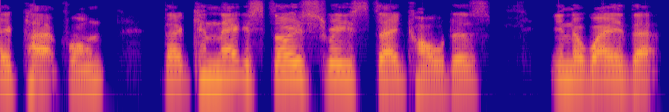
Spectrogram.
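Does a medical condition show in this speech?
Yes: MND; voice may sound shaky from clonus.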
